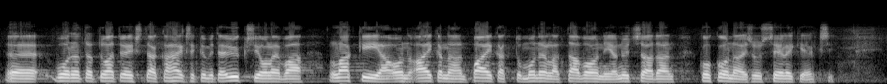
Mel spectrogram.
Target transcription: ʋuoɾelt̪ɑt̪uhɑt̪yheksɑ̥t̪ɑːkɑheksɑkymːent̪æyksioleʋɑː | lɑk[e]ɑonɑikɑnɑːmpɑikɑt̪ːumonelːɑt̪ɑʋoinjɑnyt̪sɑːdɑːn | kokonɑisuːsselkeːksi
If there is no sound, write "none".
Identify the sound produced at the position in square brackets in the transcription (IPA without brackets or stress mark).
i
